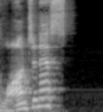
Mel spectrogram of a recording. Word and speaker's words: Longinus: In the older one, it was pronounced Longinus.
